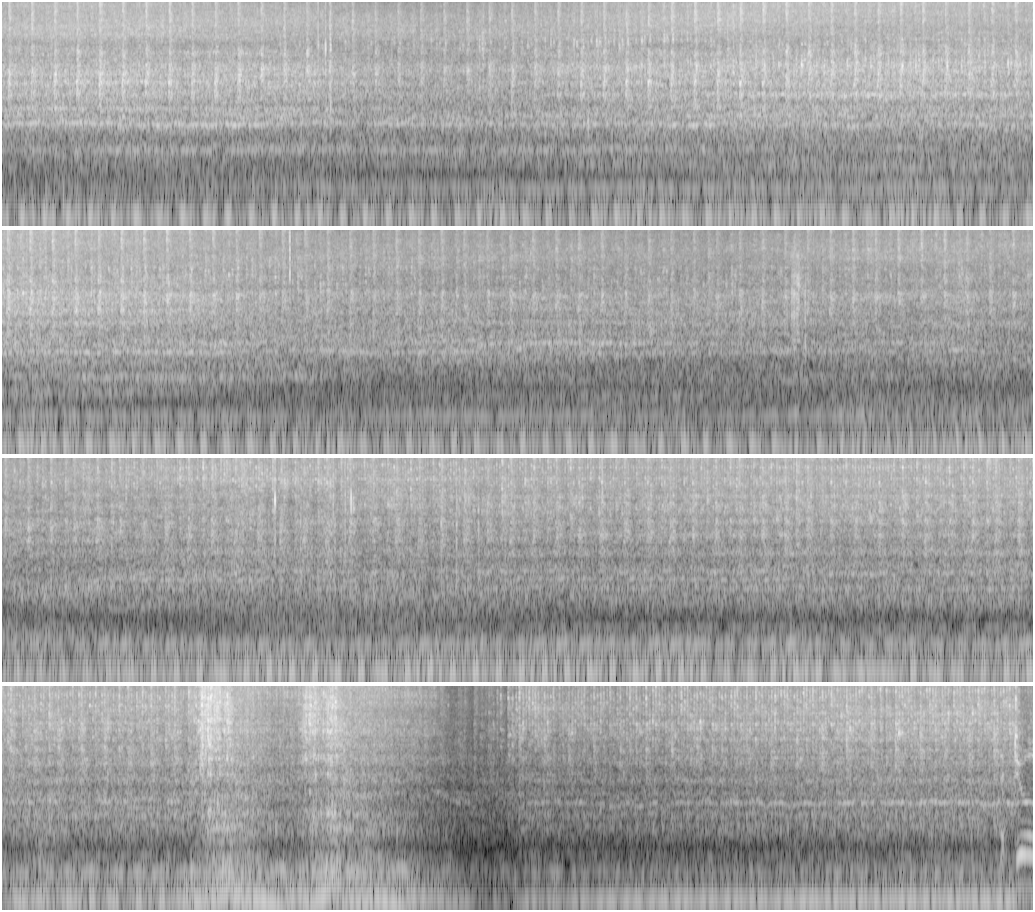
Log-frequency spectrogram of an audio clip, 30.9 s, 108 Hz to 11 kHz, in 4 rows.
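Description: A 1966 Ford Mustang's 289 V8 idling steadily through its dual exhaust. About 25 seconds in the note wavers briefly, then the level drops for a moment.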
